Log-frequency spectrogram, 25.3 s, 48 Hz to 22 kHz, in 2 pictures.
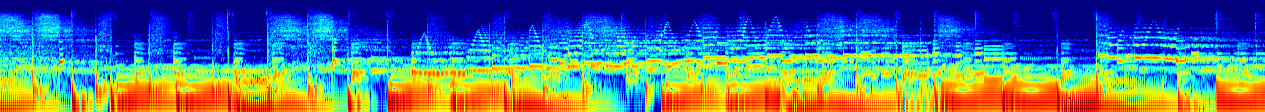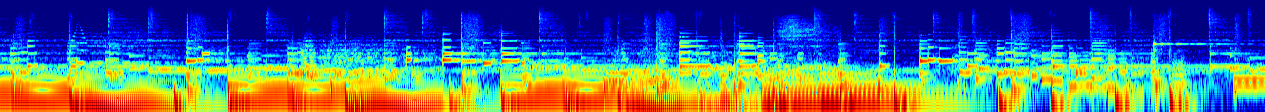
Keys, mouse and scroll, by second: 0.1 click, 1.1 f, 1.5 f, 2.5 middle click, 3.2 middle click, 4.3 ctrl+r, 5.2 right click, 5.5 middle click, 6.6 ctrl+z, 7.6 f, 9.2 ctrl+r, 10.1 right click, 10.4 middle click, 11.3 1, 11.6 click, 12.1 shift+click, 19.6 m, 21.6 click, 21.9 shift+click, 23.0 m, 24.2 middle click.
